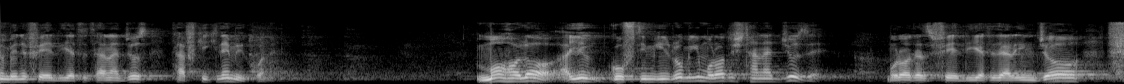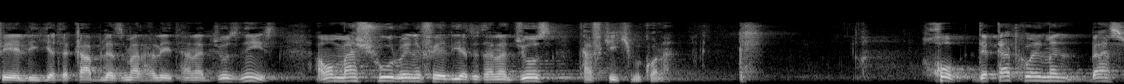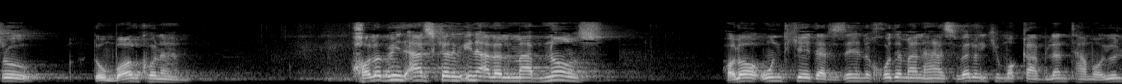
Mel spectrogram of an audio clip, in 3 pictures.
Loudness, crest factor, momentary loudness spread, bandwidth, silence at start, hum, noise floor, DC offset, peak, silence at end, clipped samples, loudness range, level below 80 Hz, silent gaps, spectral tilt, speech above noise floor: -20 LUFS; 18 dB; 10 LU; 7.6 kHz; 0 s; none; -59 dBFS; under 0.1%; -4 dBFS; 0 s; under 0.1%; 7 LU; -76 dBFS; none; -4 dB/octave; 39 dB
